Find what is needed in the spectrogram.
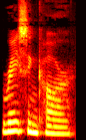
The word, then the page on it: racing car: American English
